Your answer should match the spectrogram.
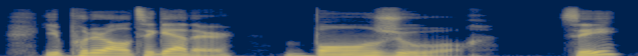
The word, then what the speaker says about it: bonjour: Bon. Then we have J O U R. It's got our guttural R at the end. Now, is that R silent? No way. Because R is one of our careful letters, so we have to say it.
